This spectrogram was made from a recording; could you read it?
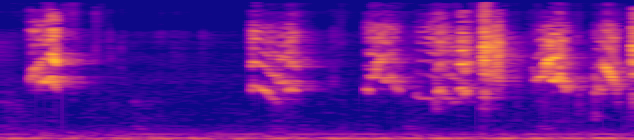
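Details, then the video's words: Short run of budgerigar squawks and chirps: a single squeaky note, a pause, then rising bursts of rapid scratchy chatter, with a low hum in the background. "BUDGIES CHIRPING SOUND"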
